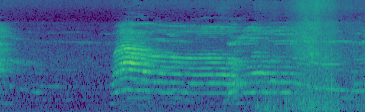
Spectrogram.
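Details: House cat crying repeatedly: after a quiet opening, one loud, long, steady meow with rich harmonics begins, followed by a second drawn cry under soft rustling noise.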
